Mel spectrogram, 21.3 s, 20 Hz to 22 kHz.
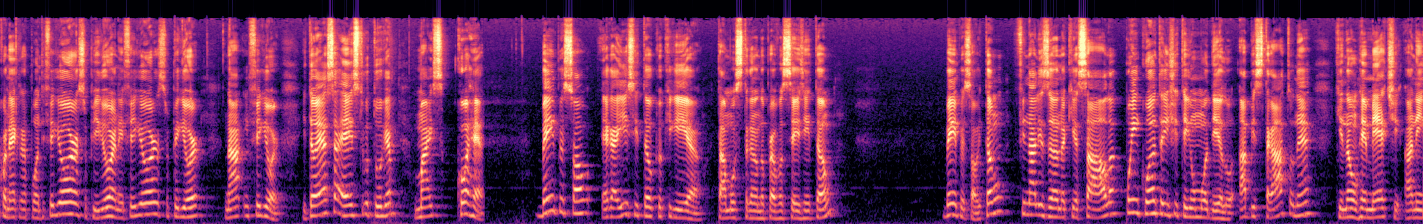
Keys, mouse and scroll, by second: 2.1 right click, 2.8 right click, 8.2-9.1 scroll down 1, 9.1-11.5 scroll up 1.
